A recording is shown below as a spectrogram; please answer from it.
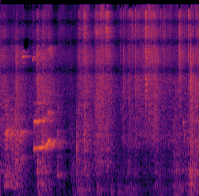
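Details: A six-week-old English Springer Spaniel puppy gives a thin, high whine that rises briefly, with a person talking nearby.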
